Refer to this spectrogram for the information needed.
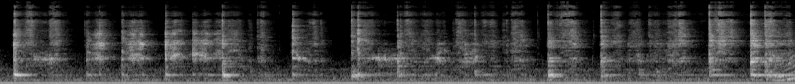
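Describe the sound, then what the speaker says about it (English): A utensil stirs sauce into casserole noodles in a pot, giving close, rhythmic scraping and clinking strokes over a steady low hum, with no talking. "So the first thing you want to do is put your sauce into the noodles."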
